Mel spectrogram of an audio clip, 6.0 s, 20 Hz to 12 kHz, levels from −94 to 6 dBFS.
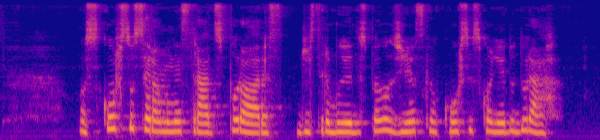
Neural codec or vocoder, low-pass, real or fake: codec, 44.1 kHz, 7.8 kbps, Pupu-Codec; 10.8 kHz; fake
